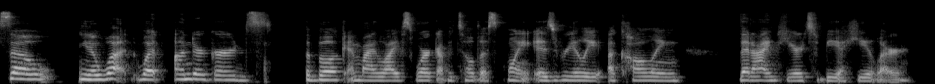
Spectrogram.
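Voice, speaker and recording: A woman with an American accent and a plain, everyday voice talks at a fairly slow pace and a medium pitch, with ordinary pitch variation, over a quiet background. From US South, southeast Georgia. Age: 30s. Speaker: minister and author. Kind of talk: interview conversation.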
